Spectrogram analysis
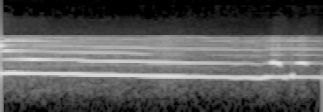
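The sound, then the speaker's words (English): A voice sings along with a siren, holding a long, steady siren-like wail, sliding slightly lower in pitch with a brief wavering near the end, loud, with no other sounds around it. “So say you hear a siren, just sing along with it.”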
